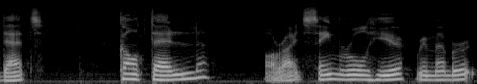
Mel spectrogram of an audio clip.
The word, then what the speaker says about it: quand elle: So like that, quand elle. Alright, same rule here. Remember, when you will have this D, you will phonetically pronounce it like T.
